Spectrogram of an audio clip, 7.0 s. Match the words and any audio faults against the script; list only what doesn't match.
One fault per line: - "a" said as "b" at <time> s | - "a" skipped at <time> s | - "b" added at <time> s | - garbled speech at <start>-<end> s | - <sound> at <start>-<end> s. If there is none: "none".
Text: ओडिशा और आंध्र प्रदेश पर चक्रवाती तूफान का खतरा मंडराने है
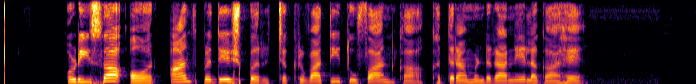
- "लगा" added at 5.3 s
